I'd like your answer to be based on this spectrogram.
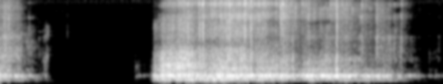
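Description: Claw-gloved hands scratch and grip a black foam windscreen on a microphone, giving a brief burst of rough, crackling scratching that cuts to silence. After about a second, dense, continuous scratching and rubbing returns with a steady low hum underneath and bright scraping over the top. It gradually fades out at the end.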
